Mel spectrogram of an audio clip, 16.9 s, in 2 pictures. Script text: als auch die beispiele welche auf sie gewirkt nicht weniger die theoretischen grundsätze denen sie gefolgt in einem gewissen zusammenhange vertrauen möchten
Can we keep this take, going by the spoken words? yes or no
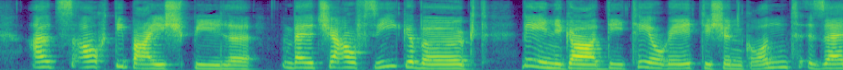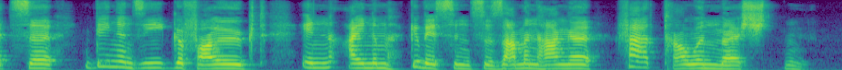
no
